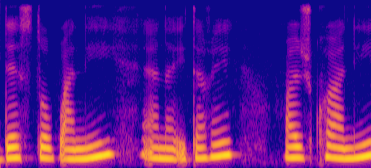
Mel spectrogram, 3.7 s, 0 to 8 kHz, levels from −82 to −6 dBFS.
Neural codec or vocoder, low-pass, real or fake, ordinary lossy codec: none; 7.2 kHz; real; none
